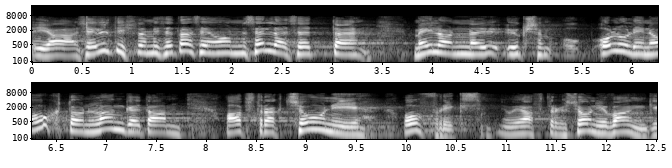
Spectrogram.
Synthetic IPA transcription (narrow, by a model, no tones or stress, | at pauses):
jɑse̞ːyld̪̥ist̪ɑmise̞t̪ɑse̞onse̞lːese̞t̪ː | me̞jlo̞nyks | o̞luline̞o̞ht̪o̞nlɑŋɡ̥e̞d̪ɑ | ɑpst̪rɑkt̪sioːnʲio̞friksvɤjɑpst̪rɑk̚t̪sio̞ːnʲivɑŋɡ̥i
